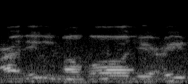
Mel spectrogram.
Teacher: العین وسط حلق سے · میم ساکن ہے اور اس کے بعد حروف حلقی میں سے عین ہے. یہاں پہ کیا ہوگا؟ اظہار ہوگا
